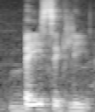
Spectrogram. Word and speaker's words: basically: والكامل 12 basically اساسا basically. فكل الكلمات دي نطقنا الاس س مش ز. بما اننا قلنا كلمه basically ال سي ال ال واي نطقناها كلي مش كالي، ما قلناش basically basically.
